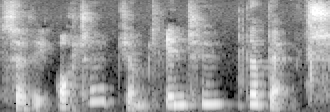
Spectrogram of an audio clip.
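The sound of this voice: A woman with a high voice, a dark, mellow tone and a slightly husky edge speaks at a fairly slow pace with big pitch swings.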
